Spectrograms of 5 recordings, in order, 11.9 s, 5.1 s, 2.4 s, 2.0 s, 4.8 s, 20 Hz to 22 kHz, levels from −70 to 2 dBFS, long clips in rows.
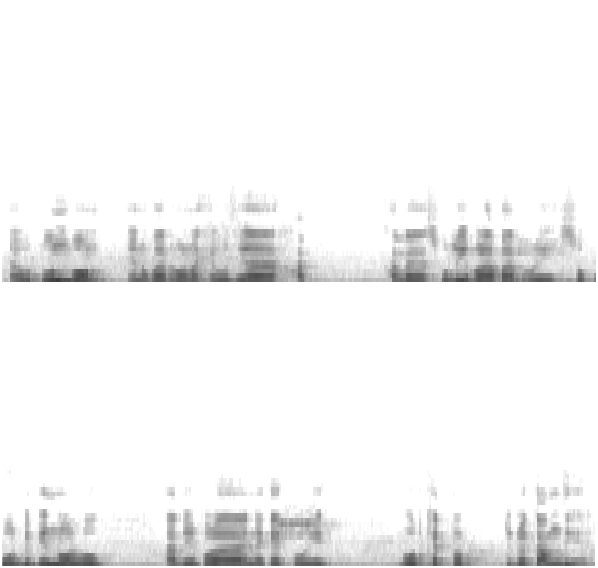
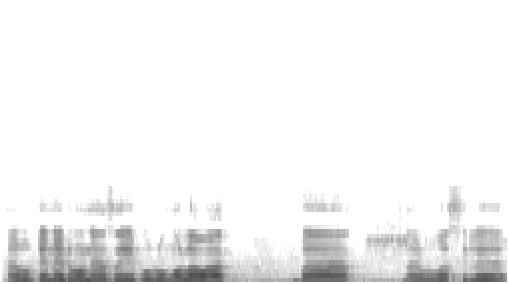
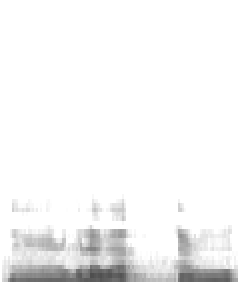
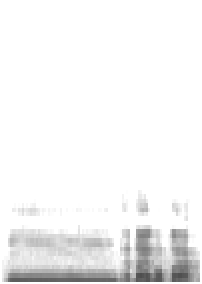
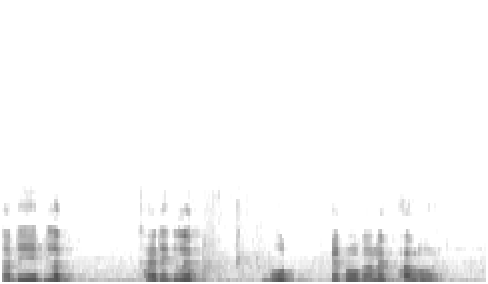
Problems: background sounds at intervals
